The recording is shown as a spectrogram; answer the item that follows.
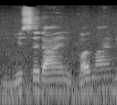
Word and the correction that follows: Muscadine Bloodline: Muscadine Bloodline.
